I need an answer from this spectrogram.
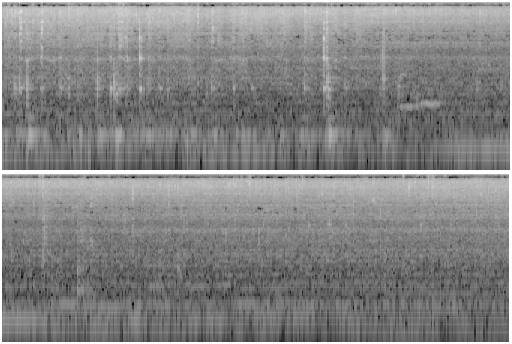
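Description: Chopped onions, green chillies and curry leaves sizzling steadily in hot oil in a clay pot, the base being sautéed for sambar. During the first few seconds a stainless steel slotted ladle stirs them, clicking and scraping against the pot.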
